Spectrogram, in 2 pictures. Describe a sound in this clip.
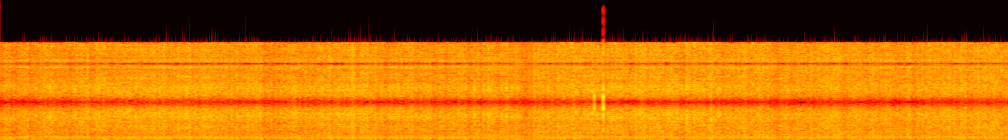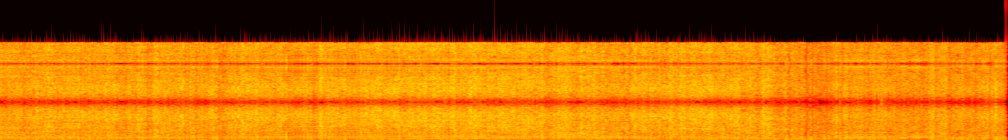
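A race car engine roars loudly at high revs, close up.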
